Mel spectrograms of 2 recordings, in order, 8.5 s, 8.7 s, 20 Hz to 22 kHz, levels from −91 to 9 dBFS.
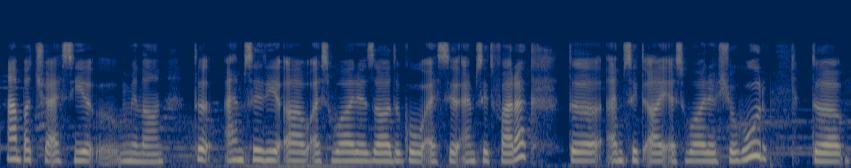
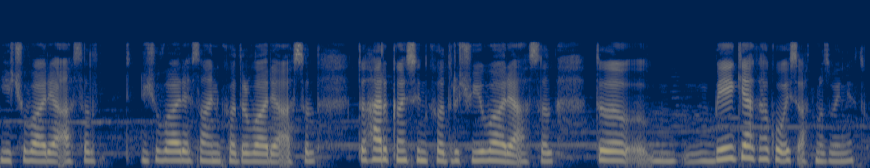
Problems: background sounds at intervals, low volume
